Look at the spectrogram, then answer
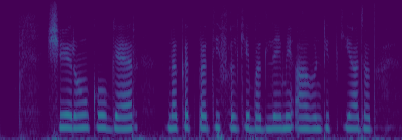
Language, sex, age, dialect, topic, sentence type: Hindi, female, 51-55, Garhwali, banking, statement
